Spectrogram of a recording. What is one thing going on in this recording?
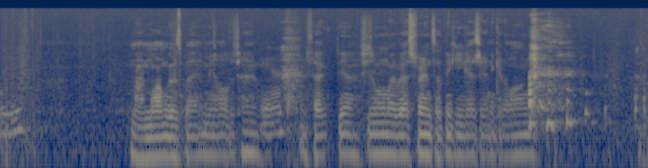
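A young woman talks and laughs softly up close.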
